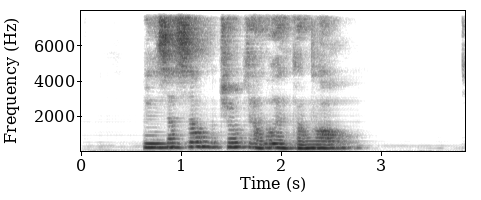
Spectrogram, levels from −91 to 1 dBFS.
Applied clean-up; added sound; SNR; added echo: neural mask model DeepFilterNet 3.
